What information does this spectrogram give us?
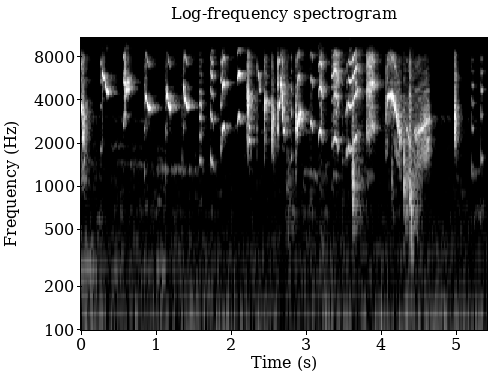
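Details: Long-tailed shrike singing a fast varied medley of chirps, whistles and harsh rattling notes, about four notes a second, ending in a rasping slur.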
